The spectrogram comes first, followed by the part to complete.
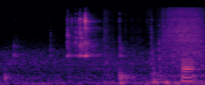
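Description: Light metal clicks from a hand-lever button badge press's steel dies and locating pins being handled, then a short scraping rub near the end as the die tray is moved.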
